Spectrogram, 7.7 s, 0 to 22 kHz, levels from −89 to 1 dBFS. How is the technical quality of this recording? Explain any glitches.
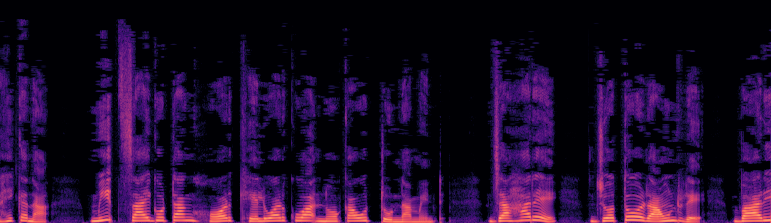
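The recording shows no technical glitches, and the signal stays continuous and intact throughout, with nothing that points to a problem in capture or transmission.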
